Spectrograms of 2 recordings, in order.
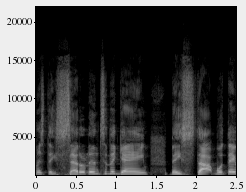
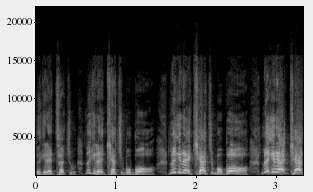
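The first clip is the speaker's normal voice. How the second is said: overexcited, loud, climbing, barely contained commentary delivery; 5 semitones higher, 5 dB louder than usual. Reacting live to a play in a game he is watching: hyped. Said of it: "I'm just too hyped right now".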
